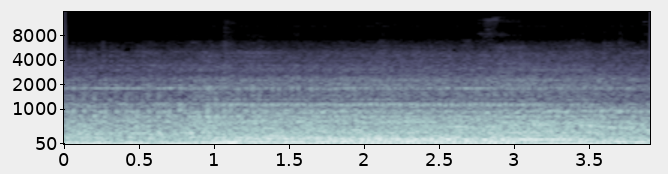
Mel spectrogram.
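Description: A bus engine revs up as the bus pulls away.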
